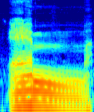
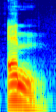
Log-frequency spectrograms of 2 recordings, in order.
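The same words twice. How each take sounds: First: The word is relaxed with a lingering final m. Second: The word is cut short, Korean style. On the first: The speaker calls it right. "영어는 좀 여유 있게" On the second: The speaker calls it wrong. "짧게 우리나라 말소로 M 이렇게 짧게 하지 마세요"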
